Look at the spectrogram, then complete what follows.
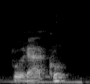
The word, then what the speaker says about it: buraco: Buraco.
